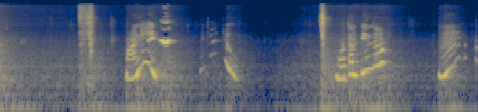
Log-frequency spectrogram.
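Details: Talking Indian ringneck parakeet producing two phrases of rapid harmonic, sweeping speech-like syllables mixed with a whistled note, separated by pauses and sharp clicking sounds.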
